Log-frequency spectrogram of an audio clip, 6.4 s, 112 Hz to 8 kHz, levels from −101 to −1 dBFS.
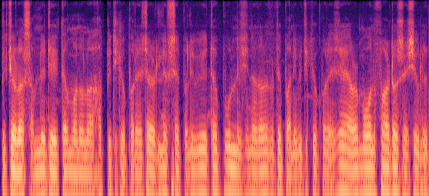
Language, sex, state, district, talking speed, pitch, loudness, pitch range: Nagamese, male, Nagaland, Kohima, 325 wpm, 100 Hz, -18 LUFS, 95-105 Hz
